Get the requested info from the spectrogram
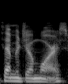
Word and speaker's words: Emma Jo Morris: And you know, Emma Jo Morris was, I said her name right. It's Emma Jo Morris, right? Yeah. – Yes. Yeah.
